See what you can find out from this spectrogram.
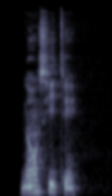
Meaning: density
- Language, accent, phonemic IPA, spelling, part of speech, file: French, France, /dɑ̃.si.te/, densité, noun, LL-Q150 (fra)-densité.wav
